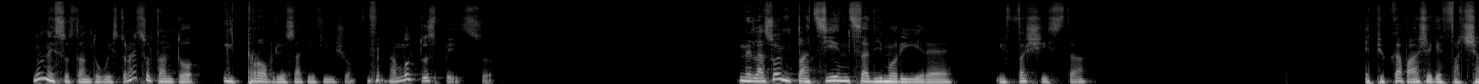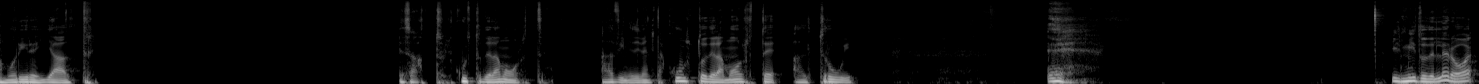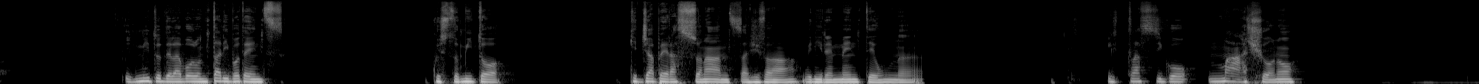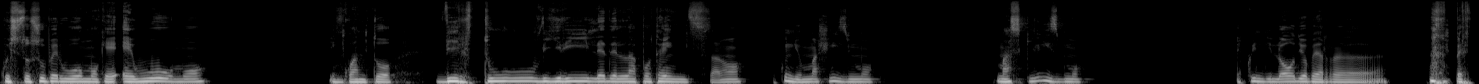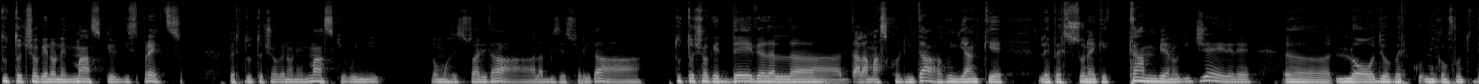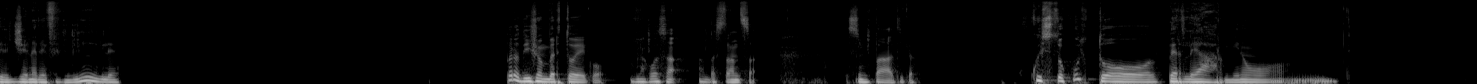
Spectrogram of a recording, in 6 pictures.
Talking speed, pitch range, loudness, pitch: 95 wpm, 100-130 Hz, -26 LUFS, 115 Hz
